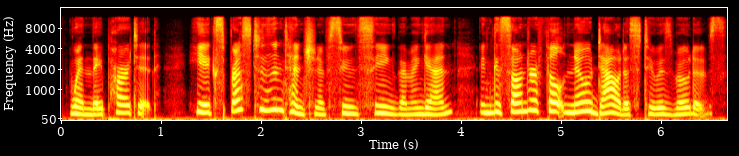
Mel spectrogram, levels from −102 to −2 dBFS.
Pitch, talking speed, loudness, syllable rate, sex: 240 Hz, 190 wpm, -17 LUFS, 5.2 syllables/s, female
